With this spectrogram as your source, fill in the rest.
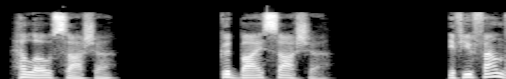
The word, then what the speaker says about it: Sasha: emphasize the first syllable sah and then gently say the Sho sound at the end make sure not to emphasize the sh too much like hello Sasha goodbye Sasha if you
